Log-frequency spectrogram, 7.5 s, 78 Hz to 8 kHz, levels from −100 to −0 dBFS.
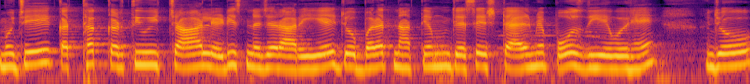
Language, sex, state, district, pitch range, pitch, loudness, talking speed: Hindi, female, Punjab, Pathankot, 195-220 Hz, 205 Hz, -16 LUFS, 175 wpm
